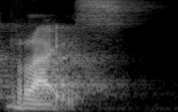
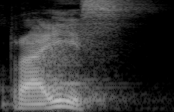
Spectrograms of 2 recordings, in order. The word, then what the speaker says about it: raíz: Pero si no forzamos un hiato, la pronunciación sería raíz. Y no decimos raíz, decimos raíz. Para que esta palabra se dé, debemos forzar un hiato agregando un acento ortográfico sobre la vocal débil, la letra I.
